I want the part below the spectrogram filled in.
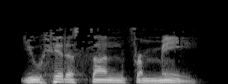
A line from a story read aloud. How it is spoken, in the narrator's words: he said, his voice dangerously low, vibrating with a restrained fury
